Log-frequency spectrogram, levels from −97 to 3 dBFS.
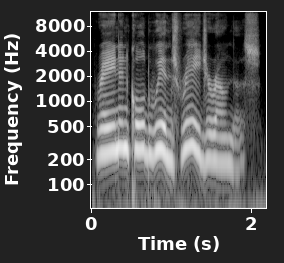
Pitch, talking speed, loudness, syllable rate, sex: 225 Hz, 190 wpm, -15 LUFS, 3.9 syllables/s, female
